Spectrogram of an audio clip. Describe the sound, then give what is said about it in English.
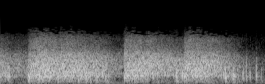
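Rapid gunfire sound effect from a Western drama's stagecoach holdup scene: dense, crackling volleys of shots in two loud bursts that run together without pause. “Three of them, Tonto. Use your guns.”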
